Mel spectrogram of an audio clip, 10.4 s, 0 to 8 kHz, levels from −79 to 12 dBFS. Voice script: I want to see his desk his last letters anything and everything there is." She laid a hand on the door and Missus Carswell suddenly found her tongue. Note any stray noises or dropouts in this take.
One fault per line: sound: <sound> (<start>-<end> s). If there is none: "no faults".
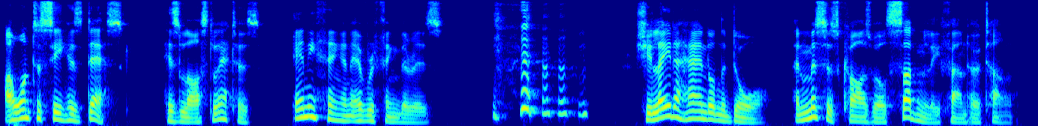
sound: laugh (4.9-5.9 s)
